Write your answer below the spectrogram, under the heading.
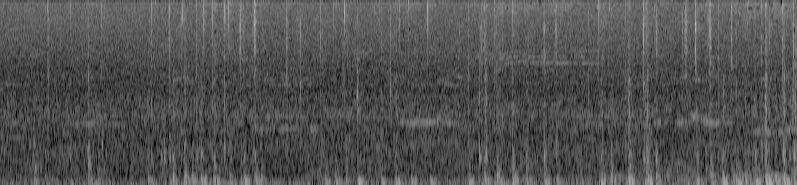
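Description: Typing on a computer keyboard: quick, irregular key clicks over dull low thumps.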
